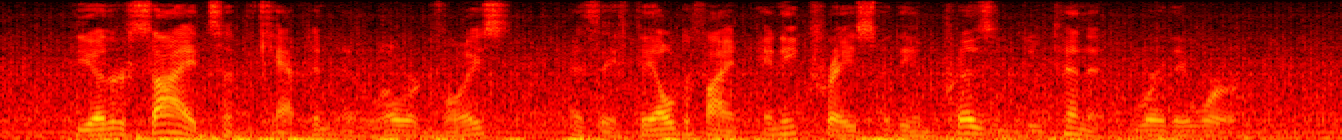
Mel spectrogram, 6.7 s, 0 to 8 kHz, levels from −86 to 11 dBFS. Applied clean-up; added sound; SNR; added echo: none; Truck; 9 dB; none.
